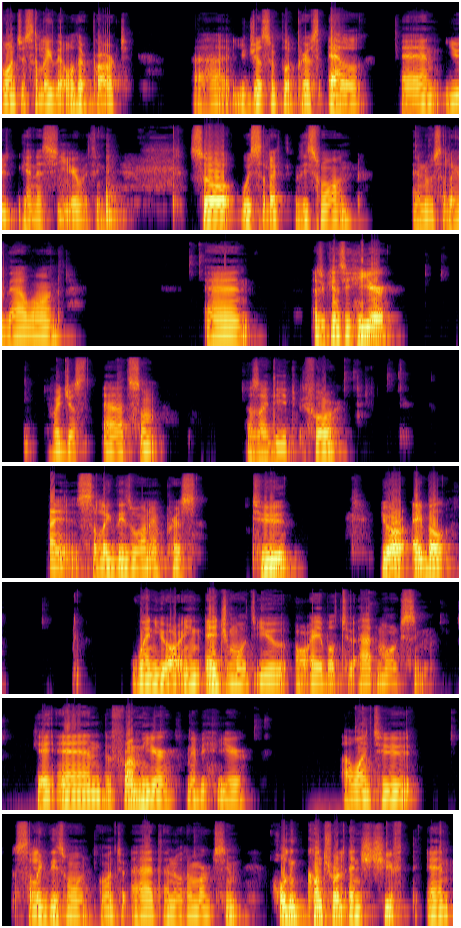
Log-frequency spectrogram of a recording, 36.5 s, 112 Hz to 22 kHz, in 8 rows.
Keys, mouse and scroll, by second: 0.9-1.5 scroll down 2, 1.6 scroll up 3, 3.0 l, 8.6 click, 10.9 click, 13.2 middle click, 13.7 Tab, 15.9-16.9 middle drag, 16.9 shift+click, 18.9-20.4 middle drag, 20.4 2, 22.6-26.2 middle drag, 26.2 right click, 26.6 scroll down 1, 26.9 middle click, 27.2-27.6 scroll up 1, 27.6 middle click, 28.4-28.7 scroll up 2, 28.7-29.8 shift+middle drag, 29.8 click, 30.8 click, 31.2 middle click, 32.0 scroll up 2, 32.6-35.7 middle drag, 35.7 ctrl+shift+click, 36.2 scroll down 1.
